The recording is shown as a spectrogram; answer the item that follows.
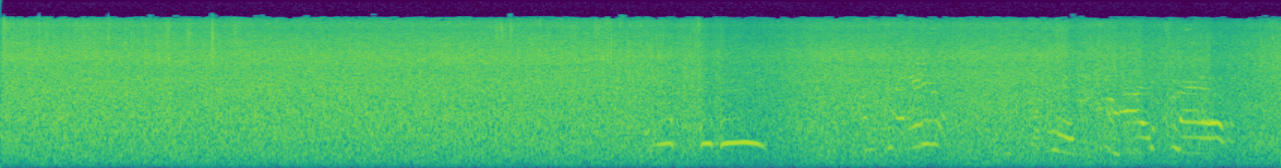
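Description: River water rushing steadily over rocks. Brief wordless voice sounds from the men come in about halfway through and again several times near the end.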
